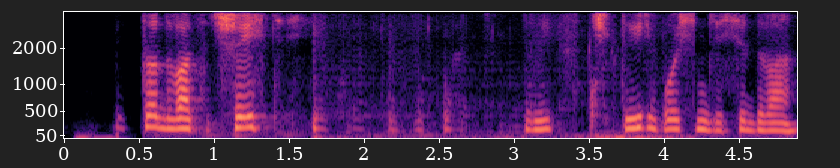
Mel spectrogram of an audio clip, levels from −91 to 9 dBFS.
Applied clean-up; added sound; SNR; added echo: neural mask model DeepFilterNet 3.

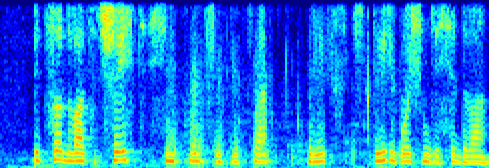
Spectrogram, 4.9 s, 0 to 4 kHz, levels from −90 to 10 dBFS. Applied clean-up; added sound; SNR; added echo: neural separator model SepFormer DNS4.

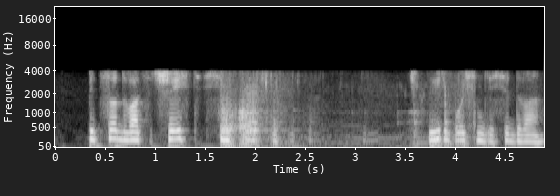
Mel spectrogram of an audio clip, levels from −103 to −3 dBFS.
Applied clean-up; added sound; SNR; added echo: neural mask model RNNoise.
